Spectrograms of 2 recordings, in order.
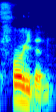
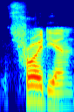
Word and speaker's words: Freudian: before fre slip yeah is it freuden Freudian it's named after sigma Freud oh yeah that was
